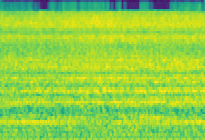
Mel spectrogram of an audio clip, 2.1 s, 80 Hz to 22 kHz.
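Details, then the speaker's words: 12V RV water pump on homestead water system running continuously: steady motor hum with even pulsing throb that never shuts off, though expected to run only when water is turned on; pump running nonstop. "The fan seems to be running for a while, and it's kind of a lot of power coming from this thing"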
